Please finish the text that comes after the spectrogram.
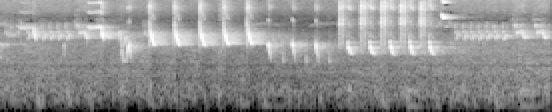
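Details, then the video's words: Wild Asian brown flycatcher (sikatan londo) singing: a sweet, rapid run of sharp, evenly spaced chirps about four per second, each with a crisp click, in two bursts, over soft natural background hiss. "SUARA MERDU SIKATAN LONDO DI ALAM LIAR"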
